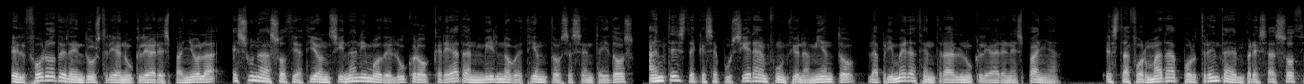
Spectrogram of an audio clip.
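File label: Castilian, foreign accent voice overs; foreign languages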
